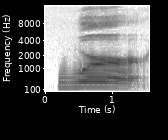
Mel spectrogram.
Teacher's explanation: you start with a W. Make sure that there is no vowel in between and you pull the tongue in for the R.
